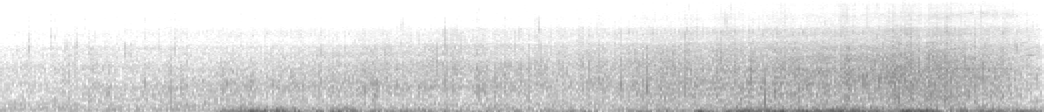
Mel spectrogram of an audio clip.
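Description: Pickup truck driving on a gravel road: a steady hiss and crunch of tyres on gravel with a low rumble, swelling from about two seconds in and loudest near the end.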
